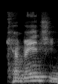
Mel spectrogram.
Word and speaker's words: Comanche: Comanche Nation Complex.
